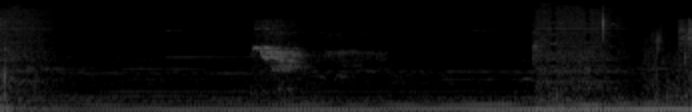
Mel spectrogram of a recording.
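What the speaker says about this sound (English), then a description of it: "Right, turn into a real bird." Birds in the Morpheus video game, a faint chirp or two over a steady low electronic hum and soft background tones, without any voices.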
